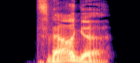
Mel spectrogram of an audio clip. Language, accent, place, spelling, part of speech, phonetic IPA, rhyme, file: German, Germany, Berlin, Zwerge, noun, [ˈt͡svɛʁɡə], -ɛʁɡə, De-Zwerge.ogg
- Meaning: 1. nominative/accusative/genitive plural of Zwerg 2. dwarfs, dwarves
